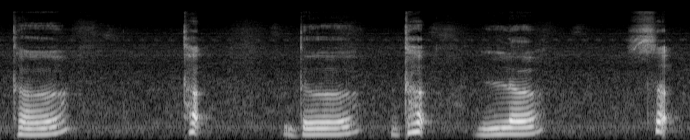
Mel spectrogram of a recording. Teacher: ಹಲ್ಲಿನಿಂದ ಉಚ್ಚಾರವಾಗುವಂತಹ ಅಕ್ಷರಗಳು ನಾಲಿಗೆ ಹಲ್ಲಿಗೆ ತಟ್ಟಬೇಕು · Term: ದಂತ್ಯ ವರ್ಣಗಳು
